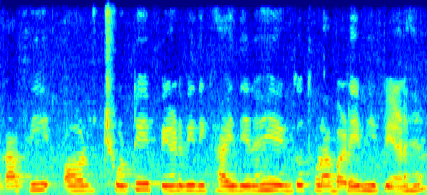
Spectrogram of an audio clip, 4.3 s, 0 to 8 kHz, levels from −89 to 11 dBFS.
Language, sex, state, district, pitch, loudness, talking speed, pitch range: Hindi, female, Bihar, Vaishali, 220 Hz, -11 LUFS, 225 wpm, 210-235 Hz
